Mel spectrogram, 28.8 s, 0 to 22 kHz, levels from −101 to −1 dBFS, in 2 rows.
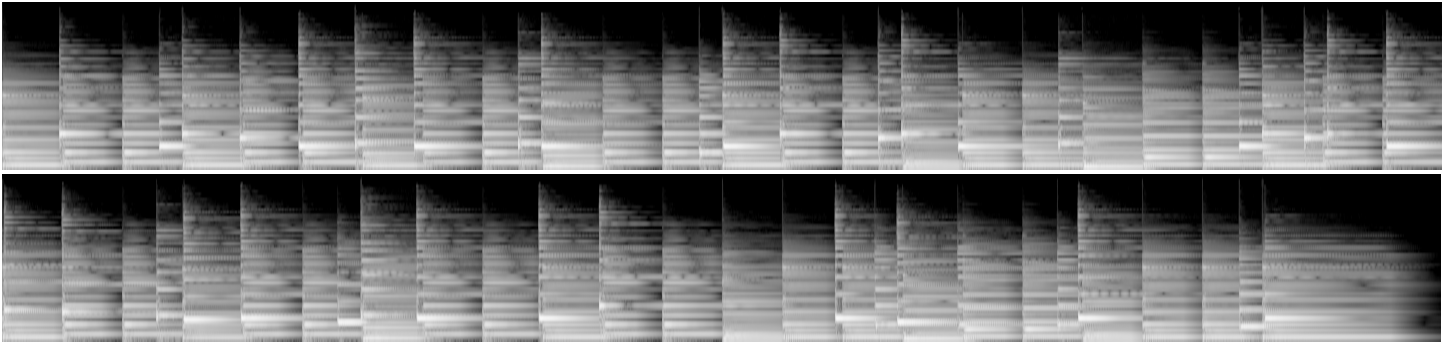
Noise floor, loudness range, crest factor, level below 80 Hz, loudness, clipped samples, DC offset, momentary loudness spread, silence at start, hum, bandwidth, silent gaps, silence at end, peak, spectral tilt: -34 dBFS; 2 LU; 14 dB; -46 dBFS; -15 LUFS; under 0.1%; under 0.1%; 8 LU; 0 s; none; 10 kHz; none; 0.35 s; 0 dBFS; -7.5 dB/octave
